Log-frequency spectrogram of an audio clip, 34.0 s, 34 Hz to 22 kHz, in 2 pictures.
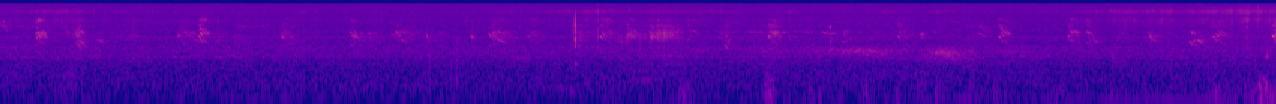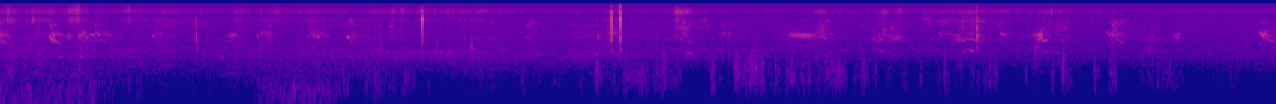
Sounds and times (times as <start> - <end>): Speech: 17.4 - 18.5.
